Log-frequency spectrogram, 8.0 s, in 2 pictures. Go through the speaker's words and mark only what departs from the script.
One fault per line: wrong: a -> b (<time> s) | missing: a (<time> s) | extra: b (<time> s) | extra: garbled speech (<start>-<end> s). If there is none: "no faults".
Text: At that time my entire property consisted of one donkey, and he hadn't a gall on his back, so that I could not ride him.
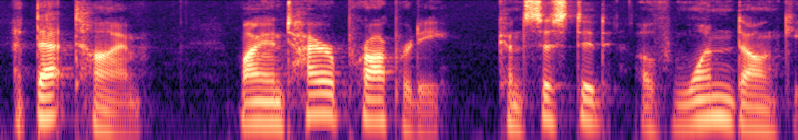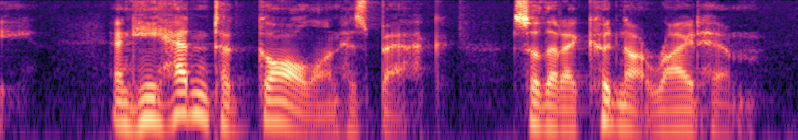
no faults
